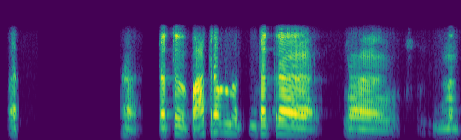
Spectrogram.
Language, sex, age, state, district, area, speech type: Sanskrit, male, 18-30, Karnataka, Uttara Kannada, rural, conversation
